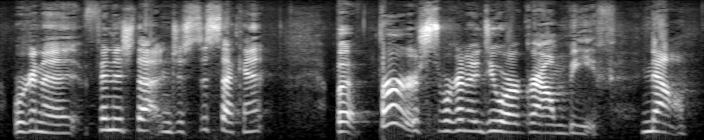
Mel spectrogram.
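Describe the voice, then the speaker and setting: A woman's voice: high-pitched, fairly bright tone. A woman hosting a casual cooking tutorial in her home kitchen, chatting viewers through each step. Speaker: cooking show host.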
